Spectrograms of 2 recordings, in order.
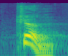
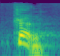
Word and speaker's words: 镇: Pronounced fourth tone, 真, 真.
